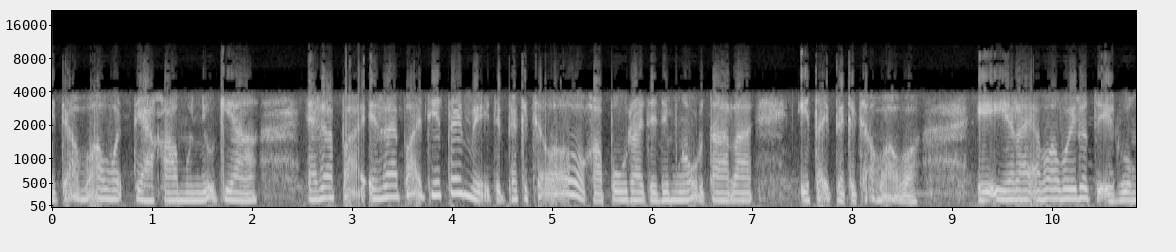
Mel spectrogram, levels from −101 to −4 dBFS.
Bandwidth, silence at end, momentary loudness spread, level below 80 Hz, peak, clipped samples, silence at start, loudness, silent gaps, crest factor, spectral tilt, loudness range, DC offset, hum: 10 kHz; 0 s; 4 LU; -48 dBFS; -10 dBFS; under 0.1%; 0 s; -24 LUFS; none; 12 dB; -6 dB/octave; 1 LU; under 0.1%; none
